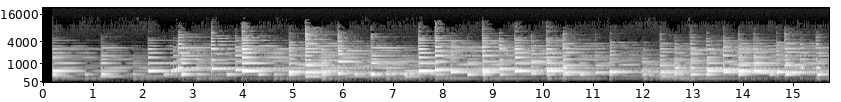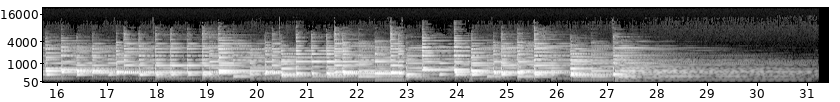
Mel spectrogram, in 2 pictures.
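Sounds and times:
solo piano carol: 0.2s - 31.2s.

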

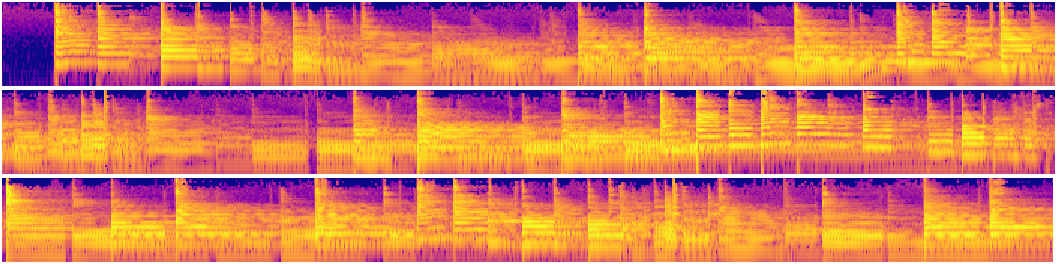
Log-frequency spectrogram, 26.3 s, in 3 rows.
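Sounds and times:
blues guitar: 0.4s - 26.3s.

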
